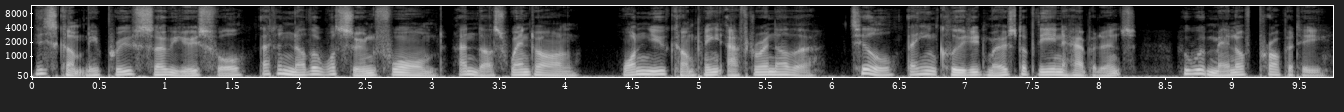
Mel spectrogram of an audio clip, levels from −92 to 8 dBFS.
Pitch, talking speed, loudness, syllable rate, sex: 120 Hz, 190 wpm, -18 LUFS, 6.1 syllables/s, male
